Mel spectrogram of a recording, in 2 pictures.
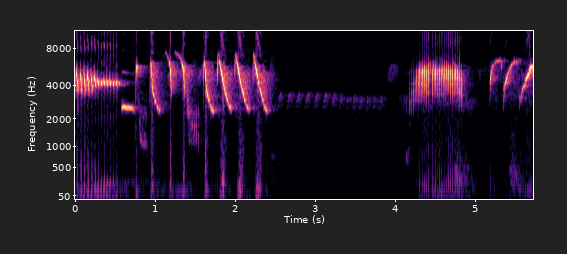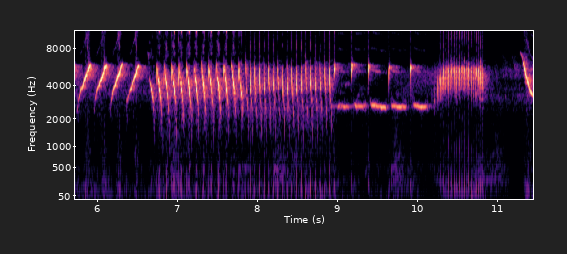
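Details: Canary singing continuously, recorded to teach young birds and restart ones that stopped singing: high bright rolls and sweeping notes in bursts, a thin steady whistle, a brief pause, then long rapid trills and a final buzzy flourish.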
